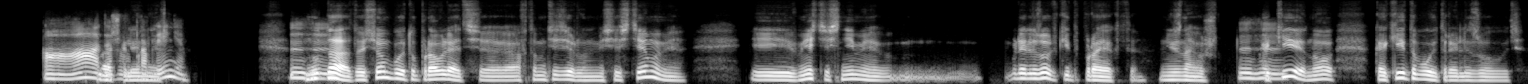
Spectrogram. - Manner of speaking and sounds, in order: tapping
- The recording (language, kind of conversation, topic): Russian, podcast, Как новые технологии изменят то, как мы работаем и строим карьеру?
